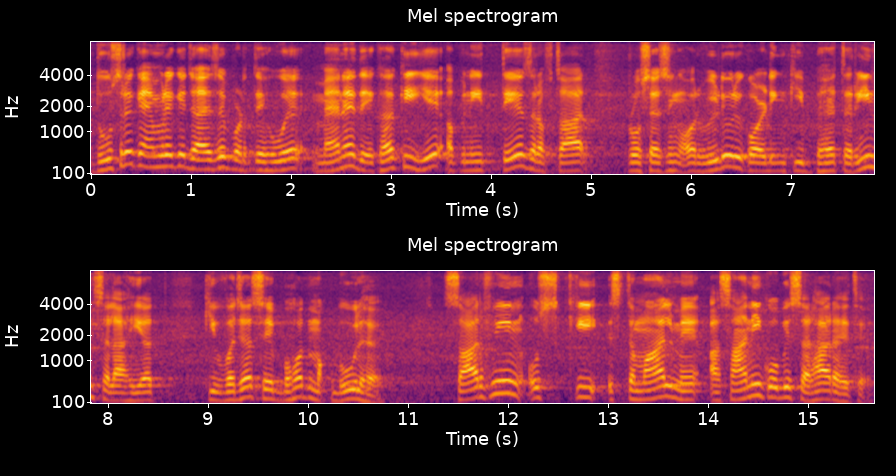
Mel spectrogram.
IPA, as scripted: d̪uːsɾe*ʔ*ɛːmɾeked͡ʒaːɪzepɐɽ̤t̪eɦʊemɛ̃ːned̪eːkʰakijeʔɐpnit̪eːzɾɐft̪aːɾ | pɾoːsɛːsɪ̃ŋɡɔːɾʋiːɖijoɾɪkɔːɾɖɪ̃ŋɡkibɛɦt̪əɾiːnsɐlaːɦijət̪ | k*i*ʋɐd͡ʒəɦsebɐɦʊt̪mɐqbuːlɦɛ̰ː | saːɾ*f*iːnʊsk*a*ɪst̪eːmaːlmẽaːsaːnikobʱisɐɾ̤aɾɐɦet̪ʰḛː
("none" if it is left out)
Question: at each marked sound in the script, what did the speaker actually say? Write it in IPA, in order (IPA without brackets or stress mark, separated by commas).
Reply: k, i, f, i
